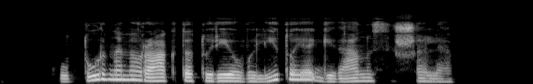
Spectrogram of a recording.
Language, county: Lithuanian, Vilnius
